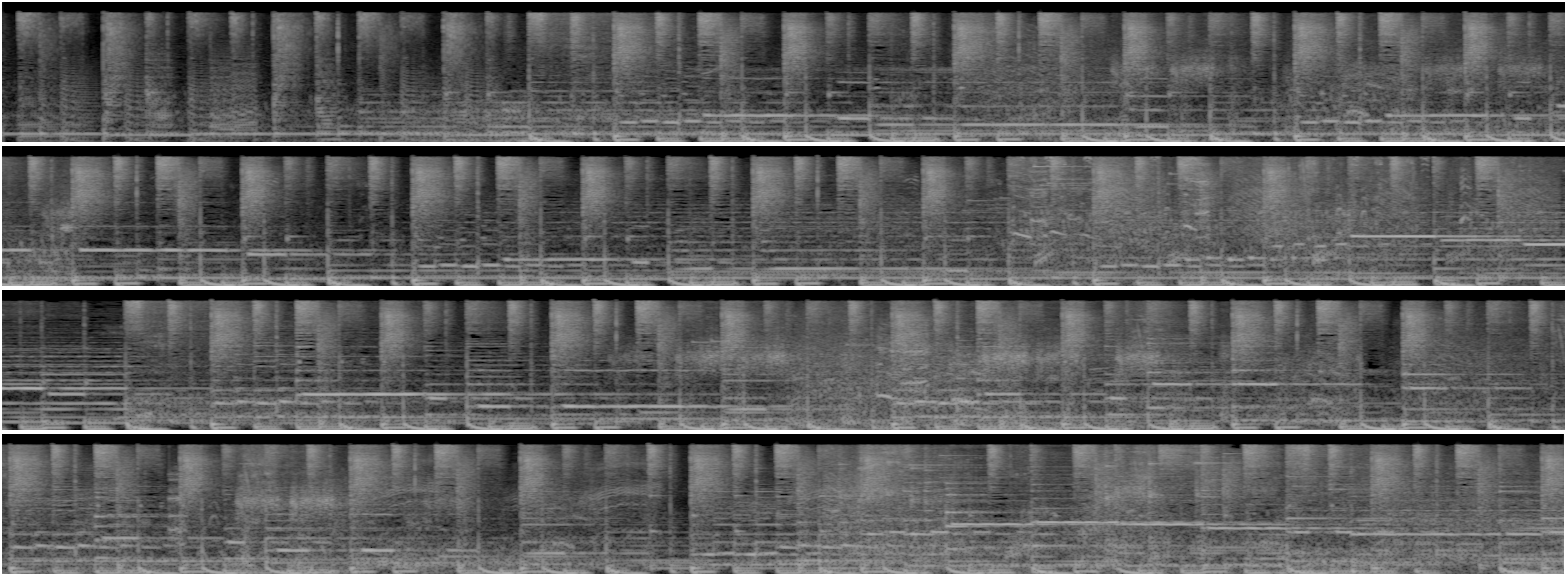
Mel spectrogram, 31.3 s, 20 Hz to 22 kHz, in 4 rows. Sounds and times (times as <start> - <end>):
Music: 0.0 - 31.2.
